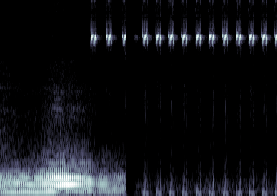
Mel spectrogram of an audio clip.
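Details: Cricket chirping, loud and clear, for bird training, therapy and repelling rats; a low rumbling hum fills the first two seconds, then crisp high chirps repeat about four per second after a brief gap.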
